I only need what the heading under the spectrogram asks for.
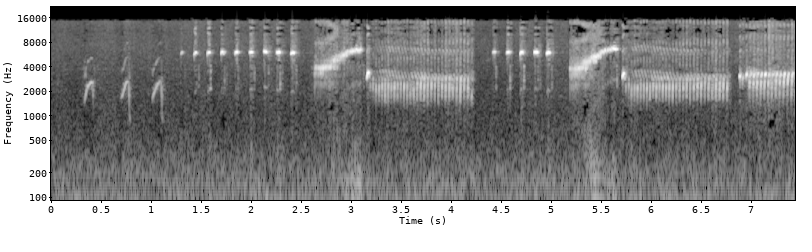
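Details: Domestic canary singing as a lure for other canaries: short upslurred notes, a string of high ticking pips, a rising sweep, then a harsh buzzy trill, the sequence repeated.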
